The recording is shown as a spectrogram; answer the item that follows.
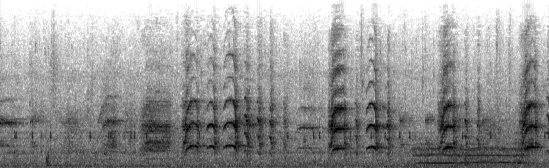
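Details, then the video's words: Jungle babbler chattering: clusters of harsh, squeaky repeated notes, with a cow lowing near the end. "The call I Jungle Babler"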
